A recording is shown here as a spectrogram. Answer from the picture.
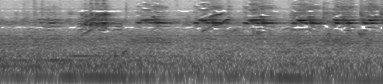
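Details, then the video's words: Ocellated thrasher singing a rapid string of short, buzzy and whistled phrases, each varied in pitch and tone, repeated about twice a second with barely a break. "Huitlacoche barranqueño cantando"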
